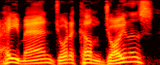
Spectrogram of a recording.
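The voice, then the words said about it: Put-on American Southern accent. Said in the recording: “American guy, proper like from down south. And I'm going to do the accent as well.”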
